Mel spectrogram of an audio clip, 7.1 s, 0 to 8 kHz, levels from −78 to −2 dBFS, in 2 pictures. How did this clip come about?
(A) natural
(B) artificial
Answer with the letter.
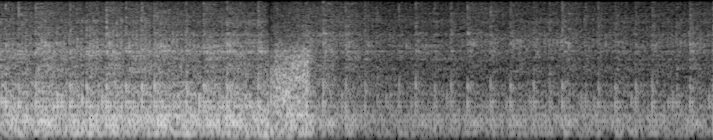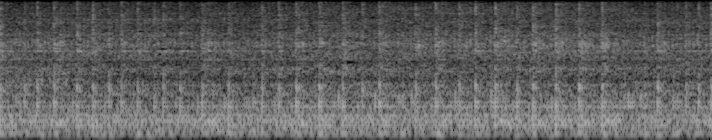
A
